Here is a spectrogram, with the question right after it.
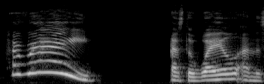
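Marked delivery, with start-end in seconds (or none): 0.1-1.0 much higher, loud cheer. Acted. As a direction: cheer with the crowd. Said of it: "villagers shouting".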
